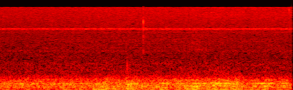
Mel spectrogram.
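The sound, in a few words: thunder in video game New Super Luigi U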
